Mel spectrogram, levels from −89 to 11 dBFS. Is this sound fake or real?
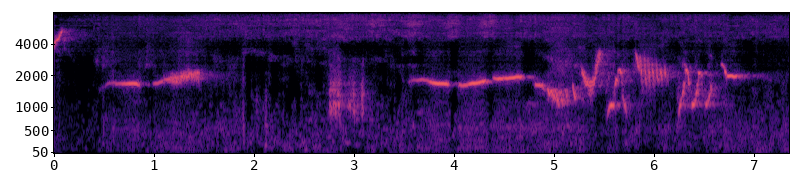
fake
